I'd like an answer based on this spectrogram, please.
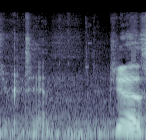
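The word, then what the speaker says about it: Yucatán: it's totally a say-so Yucatan yeah no it's pronounced Yucatan do you know the spell Peninsula I'm all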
